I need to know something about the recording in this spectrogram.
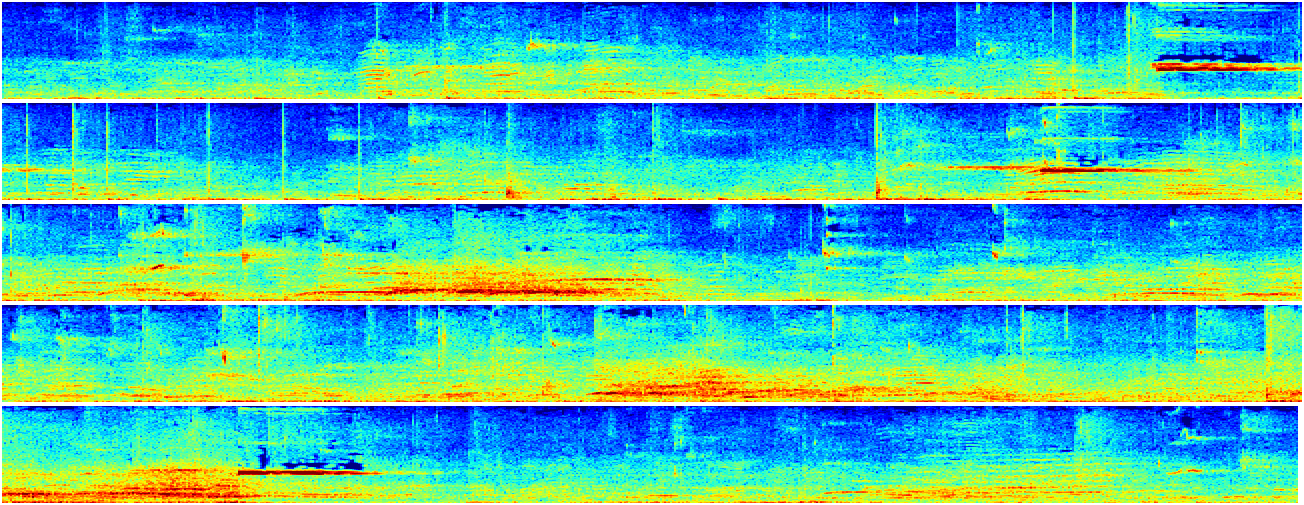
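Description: Indoor volleyball match in a gym: a referee's whistle blows three short blasts, about six seconds in, at twelve seconds and near the end, marking serves and the ends of rallies. Between them come shouts and cheers from players and spectators, with the ball bouncing on the hardwood floor.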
